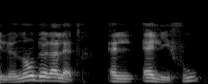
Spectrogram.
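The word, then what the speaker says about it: ألف: El-alifu, on dit el-alifu, c'est le nom de la lettre. On peut dire aussi elifun.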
